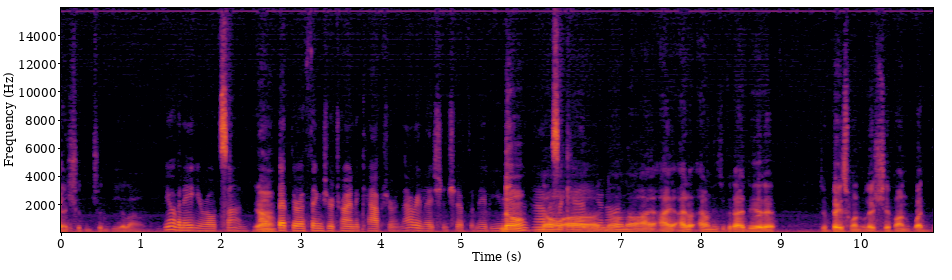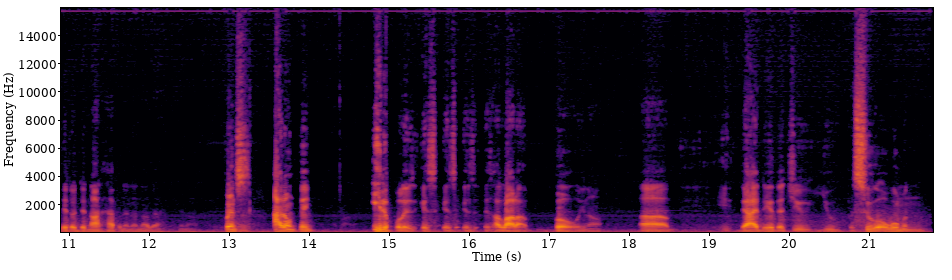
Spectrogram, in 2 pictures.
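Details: Adult male actor who stuttered since childhood, refused to speak for 8 years as a child, and says he always will be a stutterer, occasionally audible; stuttering.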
